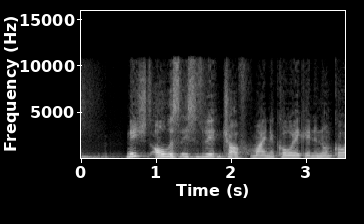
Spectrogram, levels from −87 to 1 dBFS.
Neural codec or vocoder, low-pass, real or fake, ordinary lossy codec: codec, 16 kHz in and 24 kHz out, 0.4 kbps, LongCat-Audio-Codec, fine tuned four codebook decoder; 10.8 kHz; fake; none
